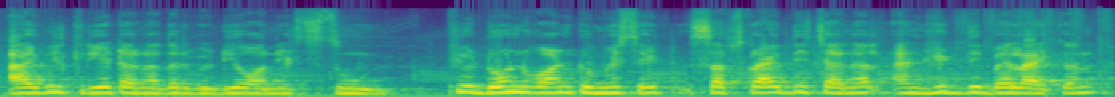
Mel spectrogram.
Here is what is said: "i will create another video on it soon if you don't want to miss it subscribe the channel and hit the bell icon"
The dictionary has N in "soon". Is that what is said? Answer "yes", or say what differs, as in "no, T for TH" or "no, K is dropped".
yes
